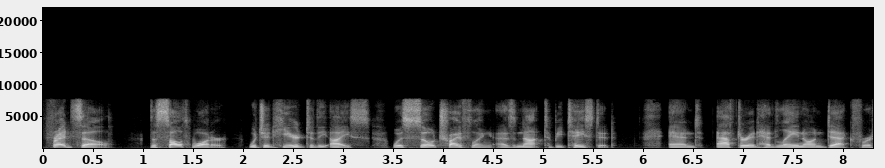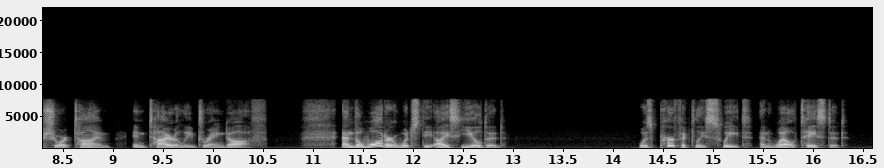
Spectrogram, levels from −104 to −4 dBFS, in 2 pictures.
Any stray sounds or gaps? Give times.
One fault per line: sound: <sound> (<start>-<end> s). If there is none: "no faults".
no faults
